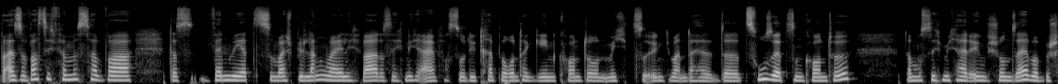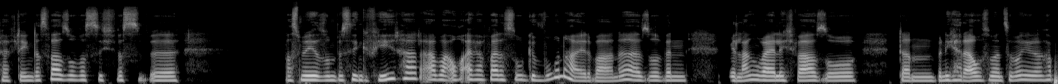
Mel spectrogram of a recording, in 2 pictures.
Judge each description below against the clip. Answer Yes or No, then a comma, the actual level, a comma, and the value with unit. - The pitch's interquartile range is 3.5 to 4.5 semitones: No, narrow, 2.4 semitones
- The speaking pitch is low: No, medium, 185 Hz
